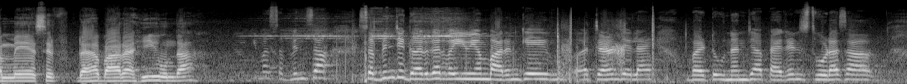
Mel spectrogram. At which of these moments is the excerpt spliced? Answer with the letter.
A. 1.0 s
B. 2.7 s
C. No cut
B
